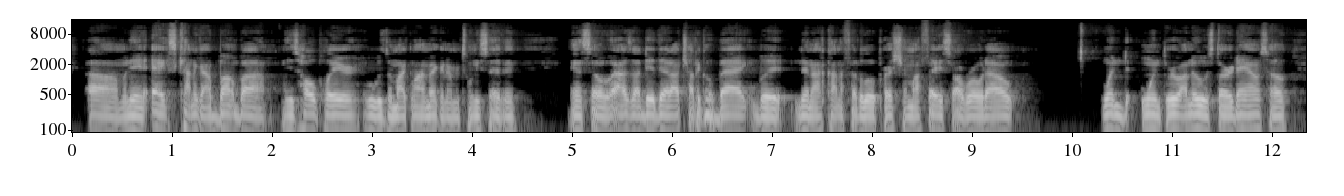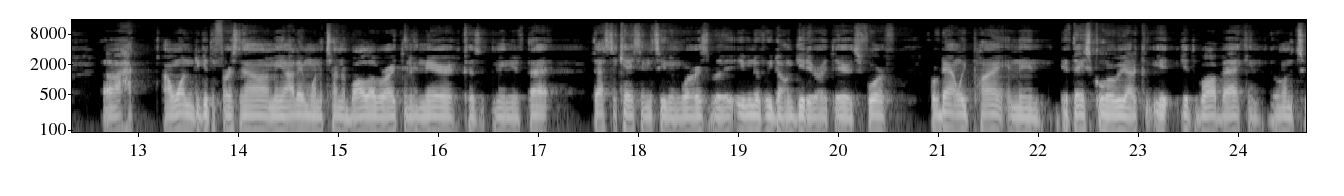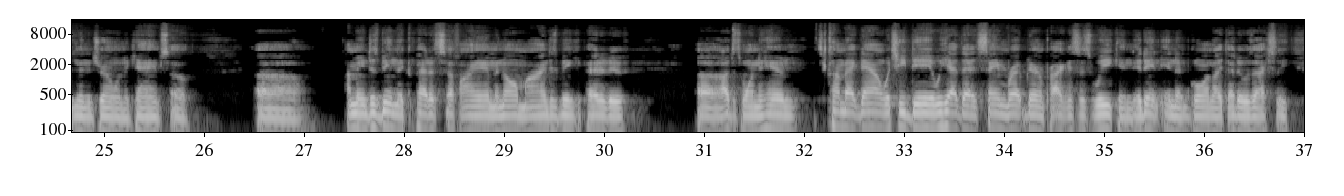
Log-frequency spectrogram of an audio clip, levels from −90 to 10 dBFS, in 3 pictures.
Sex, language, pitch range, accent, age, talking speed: male, English, 95-100 Hz, American, 20-39, 290 wpm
